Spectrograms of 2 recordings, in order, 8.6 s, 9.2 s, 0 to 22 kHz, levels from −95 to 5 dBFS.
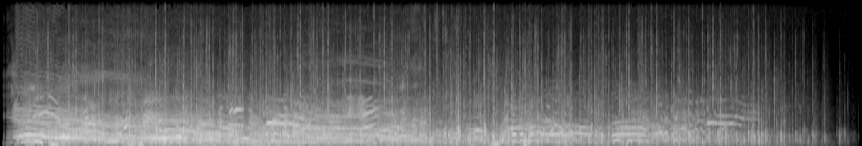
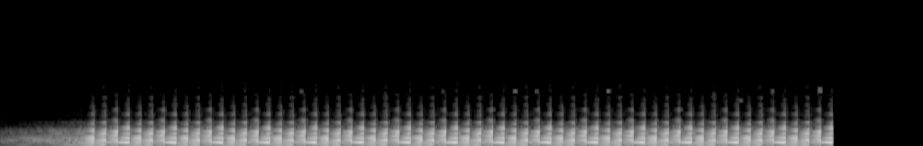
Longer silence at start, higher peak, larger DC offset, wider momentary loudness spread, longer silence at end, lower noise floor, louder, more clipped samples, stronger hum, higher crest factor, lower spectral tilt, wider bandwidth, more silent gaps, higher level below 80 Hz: second, 0.05 s vs 0.25 s; first, 0 dBFS vs -8 dBFS; neither; first, 12 LU vs 2 LU; second, 0.75 s vs 0.9 s; about the same, -48 dBFS vs -46 dBFS; first, -16 LUFS vs -21 LUFS; neither; neither; about the same, 18 dB vs 14 dB; second, -0.5 dB/octave vs -3.5 dB/octave; first, over 20 kHz vs 5.8 kHz; neither; first, -50 dBFS vs under -90 dBFS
